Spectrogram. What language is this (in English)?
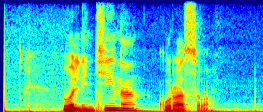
Russian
